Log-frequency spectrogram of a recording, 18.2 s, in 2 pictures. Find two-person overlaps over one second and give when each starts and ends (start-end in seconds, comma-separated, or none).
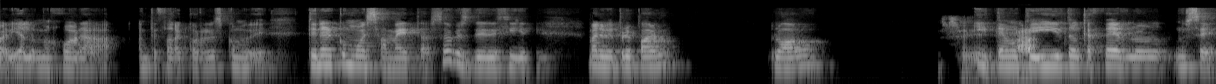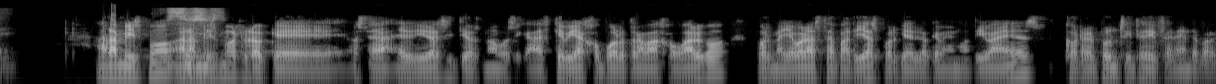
none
